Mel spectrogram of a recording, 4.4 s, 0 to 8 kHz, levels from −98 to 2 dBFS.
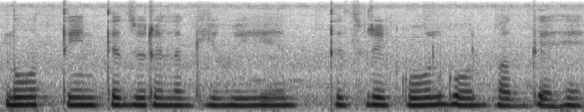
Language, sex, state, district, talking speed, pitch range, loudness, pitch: Hindi, female, Rajasthan, Bikaner, 165 wpm, 190-200 Hz, -14 LUFS, 195 Hz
